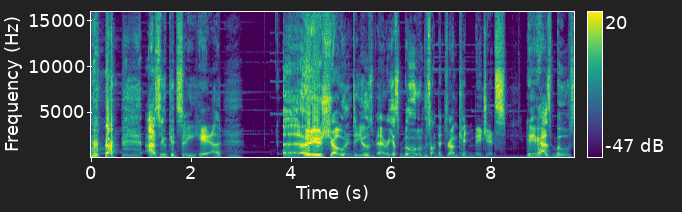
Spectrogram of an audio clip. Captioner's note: burp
